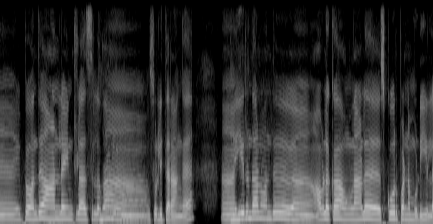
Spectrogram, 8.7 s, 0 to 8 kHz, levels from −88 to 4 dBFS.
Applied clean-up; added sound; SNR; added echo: neural mask model Resemble Enhance denoiser.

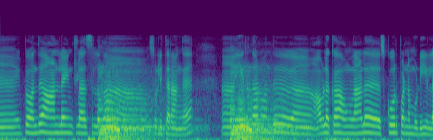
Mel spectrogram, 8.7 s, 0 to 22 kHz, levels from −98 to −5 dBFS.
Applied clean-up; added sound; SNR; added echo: none; Organ; -2 dB; none.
